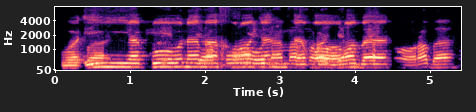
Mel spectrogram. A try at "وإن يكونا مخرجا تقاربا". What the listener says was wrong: وإن يكونا nanya panjang ya. وإن يكونا مخرجا تقاربا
